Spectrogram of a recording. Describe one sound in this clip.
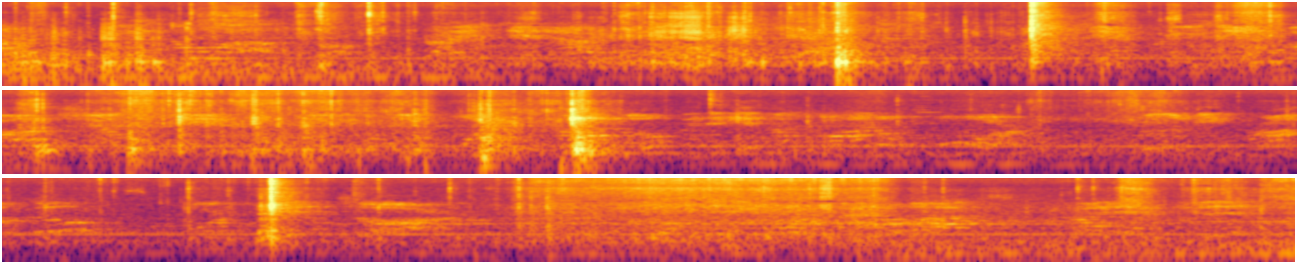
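A cat chews and crunches leafy greens.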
